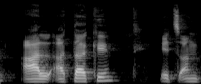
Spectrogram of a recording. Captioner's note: speaking in Spanish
